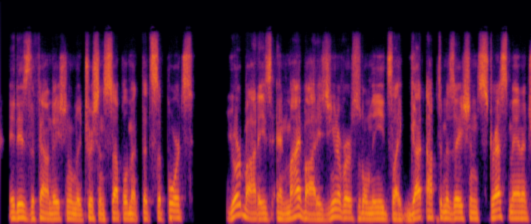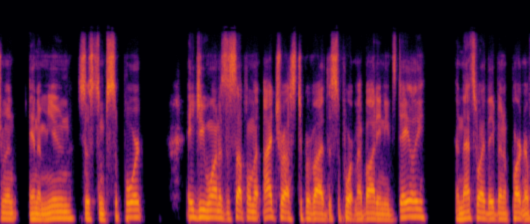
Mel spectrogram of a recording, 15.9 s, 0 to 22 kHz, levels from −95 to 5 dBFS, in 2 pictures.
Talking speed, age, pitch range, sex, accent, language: 170 wpm, 40-59, 100-125 Hz, male, American, English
